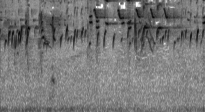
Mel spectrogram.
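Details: Complex European goldfinch song for tutoring goldfinches: fast, high chattering twitters and short sliding whistles tumble in quick succession, clean and unbroken for the whole stretch.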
